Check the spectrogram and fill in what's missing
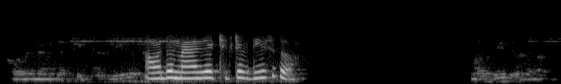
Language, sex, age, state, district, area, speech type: Bengali, female, 18-30, West Bengal, Uttar Dinajpur, urban, conversation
